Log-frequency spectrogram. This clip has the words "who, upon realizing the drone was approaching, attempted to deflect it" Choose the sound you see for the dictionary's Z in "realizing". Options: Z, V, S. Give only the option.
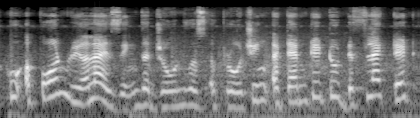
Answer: Z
